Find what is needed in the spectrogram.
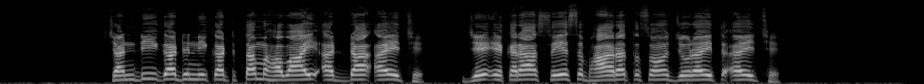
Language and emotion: Maithili, neutral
